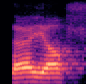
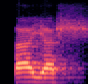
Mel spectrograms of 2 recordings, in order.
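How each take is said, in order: First: The word ends with a plain s sound. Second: The word ends with an sh sound. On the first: The speaker calls it right. "Sayas gitu ya" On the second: The speaker calls it wrong. "tidak boleh sayash"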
